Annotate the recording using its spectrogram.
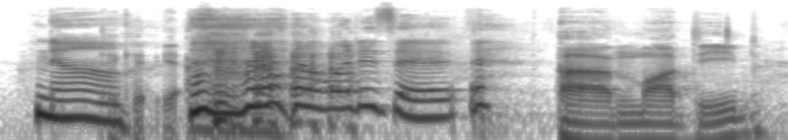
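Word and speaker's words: Muad'Dib: It's Maud Dib.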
